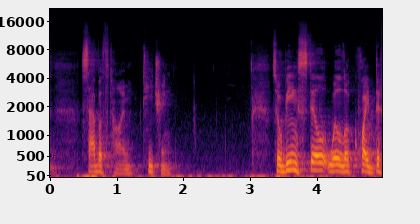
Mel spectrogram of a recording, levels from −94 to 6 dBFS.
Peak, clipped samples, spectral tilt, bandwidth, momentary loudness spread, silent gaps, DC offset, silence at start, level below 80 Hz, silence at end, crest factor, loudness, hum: -10 dBFS; under 0.1%; -6.5 dB/octave; 11.5 kHz; 16 LU; none; under 0.1%; 0 s; -52 dBFS; 0 s; 16 dB; -24 LUFS; none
